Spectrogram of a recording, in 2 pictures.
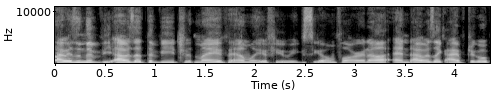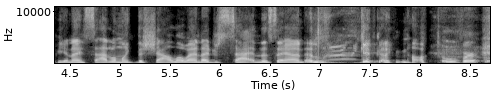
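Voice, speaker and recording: At a very fast pace with hardly any pauses, the voice keeps fairly even intonation, sounding dry and close with no echo over noticeable background noise. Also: woman, fairly high pitch for a woman. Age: 20s. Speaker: podcast co-host. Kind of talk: casual chat.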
